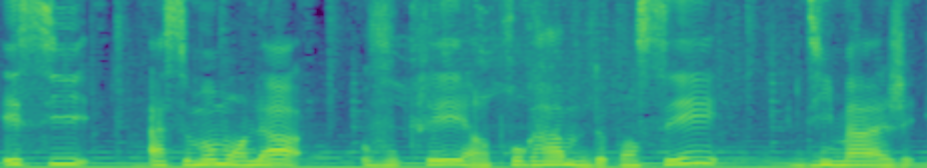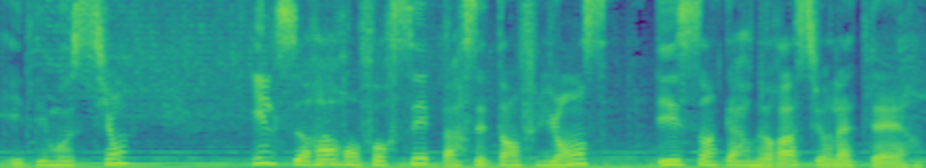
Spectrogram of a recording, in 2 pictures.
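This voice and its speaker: An actress plays a wise woman teacher in an animated spiritual tale. Her voice sits a little low and she explains things in a measured, earnest way. Quiet music plays behind her. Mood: solemn, instructive. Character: wise female spiritual teacher, serene and earnest, instructing disciples. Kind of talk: scripted didactic cartoon dialogue.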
